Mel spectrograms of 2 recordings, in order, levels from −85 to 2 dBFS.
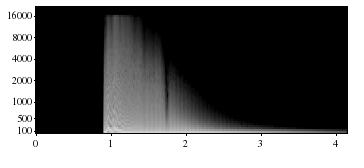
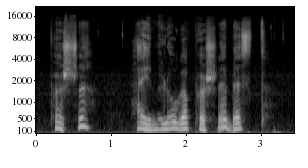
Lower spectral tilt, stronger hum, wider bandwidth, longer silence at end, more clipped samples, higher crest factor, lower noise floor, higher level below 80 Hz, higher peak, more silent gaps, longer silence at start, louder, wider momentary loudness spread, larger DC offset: first, -7 dB/octave vs -4 dB/octave; neither; second, 12.5 kHz vs 17 kHz; first, 0.55 s vs 0.2 s; neither; second, 8 dB vs 16 dB; second, -49 dBFS vs -59 dBFS; first, -22 dBFS vs -58 dBFS; about the same, -12 dBFS vs -14 dBFS; neither; first, 0.9 s vs 0.2 s; first, -21 LUFS vs -29 LUFS; first, 19 LU vs 8 LU; neither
